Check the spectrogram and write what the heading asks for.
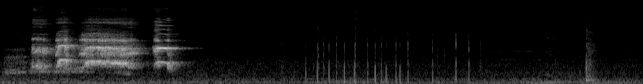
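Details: Pure Laos red junglefowl breeder, 2016: a short, loud crow of several broken segments lasting about one and a half seconds, ending on a brief high note, followed by quiet with faint clicks and a soft knock.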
